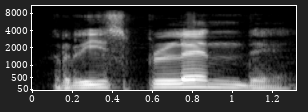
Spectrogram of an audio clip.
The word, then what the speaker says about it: risplende: 요 어리스플렌데라고 하는 단어는 자칫 잘못하면 앞에 R 발음을 L로 발음을 할 수가 있어요. 이걸 꼭 굴려서 리스플렌데 이런 식으로 발음을 해주시면 좋겠고요.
